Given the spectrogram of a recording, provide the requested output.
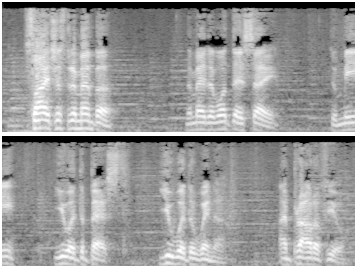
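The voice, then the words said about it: Thick foreign accent. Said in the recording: “How can the accent be getting thicker? ... It has been since day one. Getting worse. Deteriorating.”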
